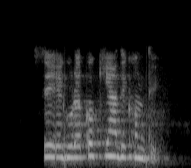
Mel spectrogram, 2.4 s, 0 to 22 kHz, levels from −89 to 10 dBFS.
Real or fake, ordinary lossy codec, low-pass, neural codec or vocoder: real; Opus, 32 kbps; 7.2 kHz; none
